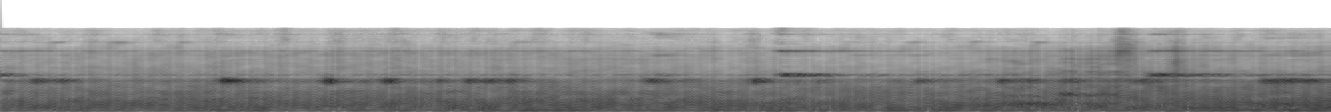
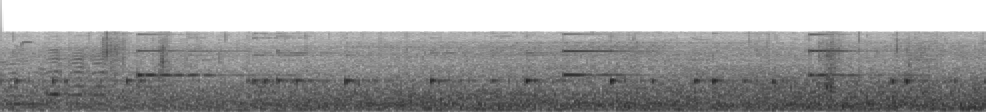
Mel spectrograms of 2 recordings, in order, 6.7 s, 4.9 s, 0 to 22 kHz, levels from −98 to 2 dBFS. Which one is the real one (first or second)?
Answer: second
